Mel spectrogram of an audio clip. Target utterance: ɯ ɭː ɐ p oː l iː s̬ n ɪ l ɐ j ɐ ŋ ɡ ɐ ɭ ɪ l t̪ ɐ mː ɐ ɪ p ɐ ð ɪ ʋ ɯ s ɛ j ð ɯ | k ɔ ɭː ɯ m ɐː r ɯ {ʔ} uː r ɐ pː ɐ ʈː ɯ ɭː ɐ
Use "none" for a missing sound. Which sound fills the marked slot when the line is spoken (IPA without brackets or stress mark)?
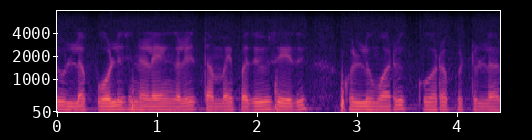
k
